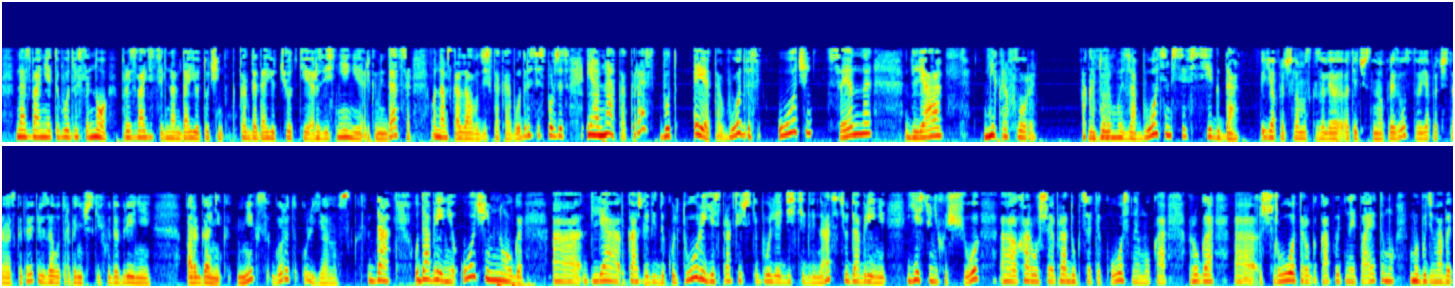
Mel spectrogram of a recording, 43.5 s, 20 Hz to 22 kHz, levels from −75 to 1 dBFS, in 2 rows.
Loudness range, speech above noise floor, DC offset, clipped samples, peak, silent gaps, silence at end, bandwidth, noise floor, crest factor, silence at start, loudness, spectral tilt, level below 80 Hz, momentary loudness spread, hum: 3 LU; 31 dB; under 0.1%; under 0.1%; 0 dBFS; none; 0 s; 5.8 kHz; -48 dBFS; 16 dB; 0 s; -17 LUFS; -9.5 dB/octave; -42 dBFS; 9 LU; none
